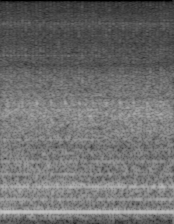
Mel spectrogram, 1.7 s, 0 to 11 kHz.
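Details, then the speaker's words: 2010 Toyota Altis petrol idling with A/C on, low rpm and shaking, weak acceleration; unplugging coils one at a time shows cylinder 2 dead, uneven shaky beat; coil/spark plug on cylinder 2 suspected. "เหมือนกันครับลักษณะนี้สูบ2มีปัญหาแล้วครับ"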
